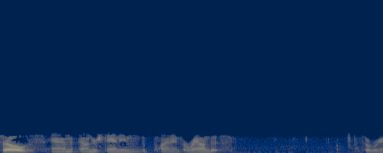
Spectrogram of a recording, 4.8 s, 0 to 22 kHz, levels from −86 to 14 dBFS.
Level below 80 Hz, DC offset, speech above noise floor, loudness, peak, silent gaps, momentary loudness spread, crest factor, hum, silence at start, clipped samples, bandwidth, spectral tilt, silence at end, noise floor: -80 dBFS; under 0.1%; 28 dB; -36 LUFS; -14 dBFS; none; 20 LU; 22 dB; none; 0 s; under 0.1%; 3 kHz; 2 dB/octave; 0 s; -68 dBFS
